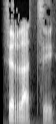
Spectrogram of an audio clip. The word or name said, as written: Ferrazzi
